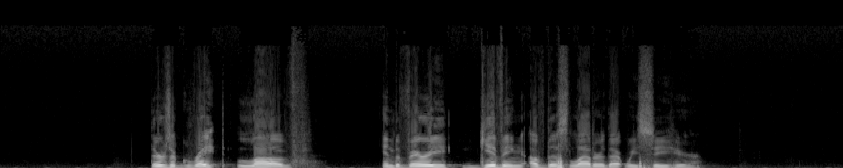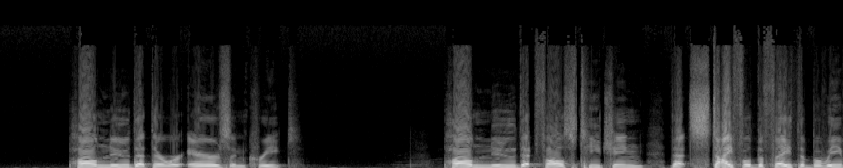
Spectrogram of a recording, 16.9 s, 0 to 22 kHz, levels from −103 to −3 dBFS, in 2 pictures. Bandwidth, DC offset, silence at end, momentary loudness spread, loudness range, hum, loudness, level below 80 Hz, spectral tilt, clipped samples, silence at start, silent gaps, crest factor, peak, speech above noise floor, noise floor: 14.5 kHz; under 0.1%; 0 s; 12 LU; 6 LU; none; -30 LUFS; -72 dBFS; -6 dB/octave; under 0.1%; 1.5 s; none; 16 dB; -14 dBFS; 51 dB; -80 dBFS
